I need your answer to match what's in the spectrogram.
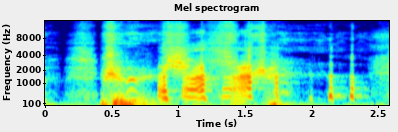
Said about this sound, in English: What if I start breathing? Start breathing heavy.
